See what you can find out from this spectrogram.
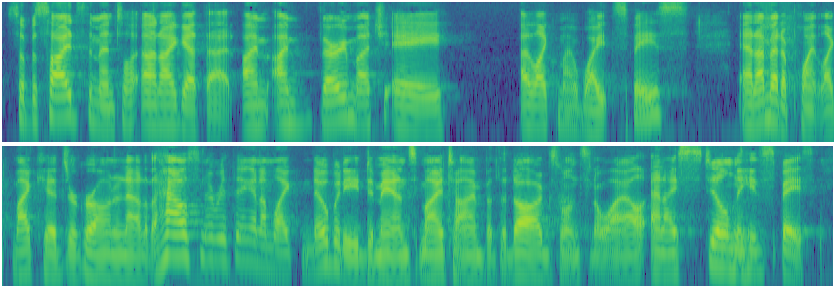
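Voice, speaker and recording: A woman in her fifties hosts a podcast interview with a low-pitched voice. She talks in an enthusiastic, chatty way, restarting her sentences as she goes. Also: fairly quick, vocal fry, fairly bright tone. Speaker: podcast host. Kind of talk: casual interview chat.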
